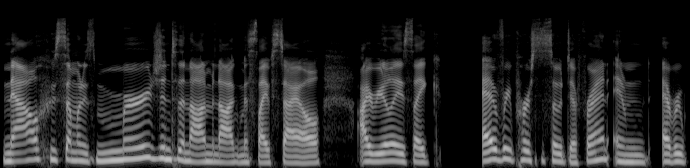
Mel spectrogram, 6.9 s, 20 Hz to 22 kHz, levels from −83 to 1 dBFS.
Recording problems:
none

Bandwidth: 14 kHz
